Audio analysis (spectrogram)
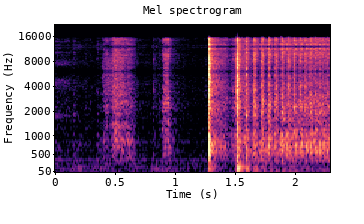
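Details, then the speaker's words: Rotax 600cc crankshaft main bearing from a 500SS, inspected by hand: sharp knock then dry gritty rattle as it spins down; worn, dry bearing. "Fait que le son qu'on va avoir d'un bearing fini, c'est ça, quand il est sec."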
